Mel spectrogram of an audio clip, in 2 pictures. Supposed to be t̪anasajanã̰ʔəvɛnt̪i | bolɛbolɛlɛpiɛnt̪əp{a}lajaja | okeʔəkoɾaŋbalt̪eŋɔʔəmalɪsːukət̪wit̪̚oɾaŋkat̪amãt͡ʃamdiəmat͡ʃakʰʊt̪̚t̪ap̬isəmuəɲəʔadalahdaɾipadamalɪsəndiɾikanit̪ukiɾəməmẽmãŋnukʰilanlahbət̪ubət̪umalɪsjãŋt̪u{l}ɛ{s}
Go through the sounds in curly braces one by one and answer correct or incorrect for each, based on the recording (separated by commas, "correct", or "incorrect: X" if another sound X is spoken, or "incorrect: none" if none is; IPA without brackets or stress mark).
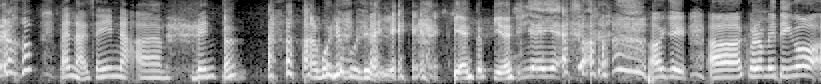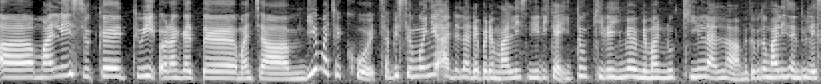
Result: incorrect: i, correct, correct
